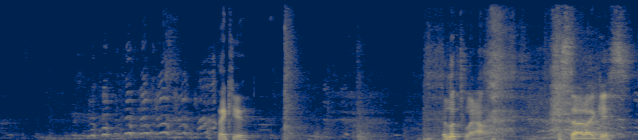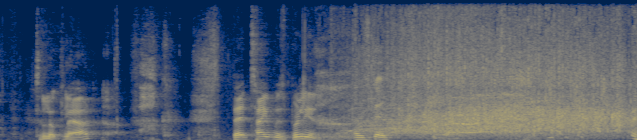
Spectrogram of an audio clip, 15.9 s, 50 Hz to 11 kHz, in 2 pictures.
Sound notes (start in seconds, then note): 0.8 laughter; 6.4 chuckles; 12.0 cheering, applause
